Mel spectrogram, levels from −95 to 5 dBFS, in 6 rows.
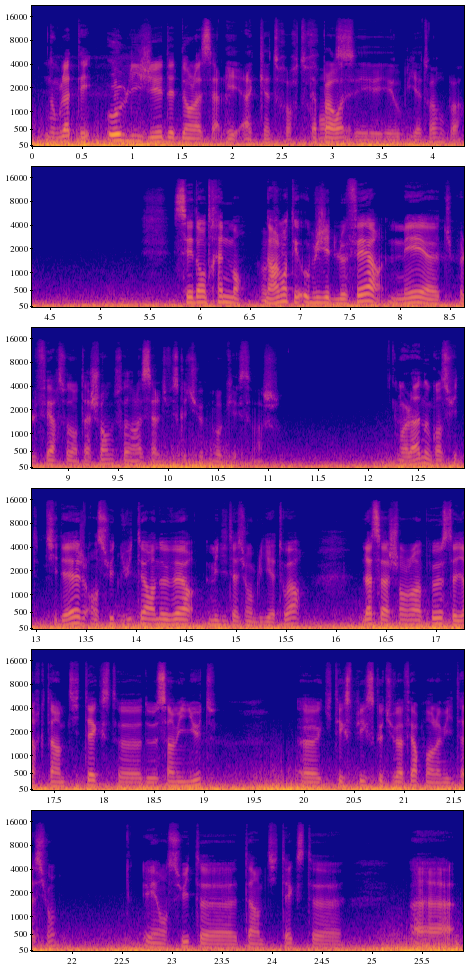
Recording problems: wind noise on the microphone; occasional gusts; 10 dB below the speech

